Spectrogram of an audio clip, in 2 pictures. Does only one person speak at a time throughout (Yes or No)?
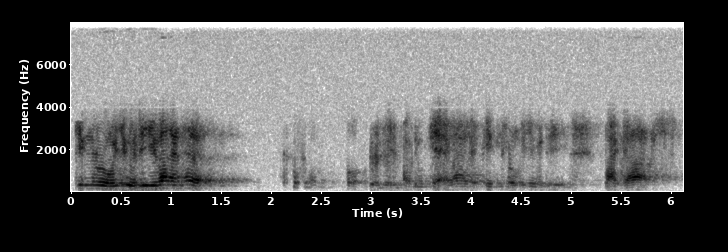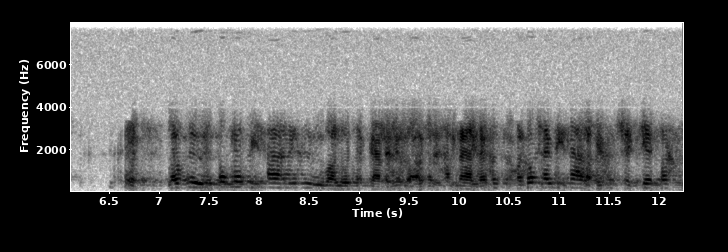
No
